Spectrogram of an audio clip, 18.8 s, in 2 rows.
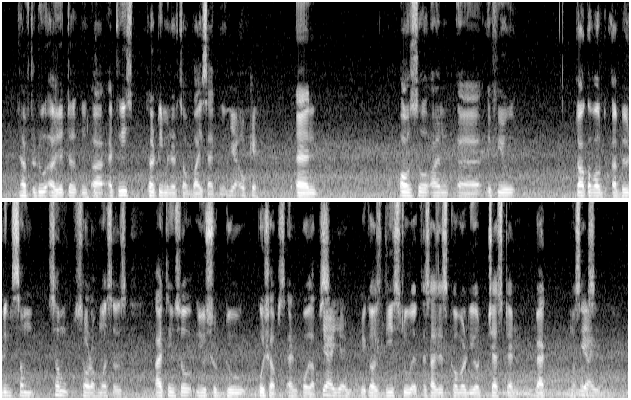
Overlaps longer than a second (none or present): none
